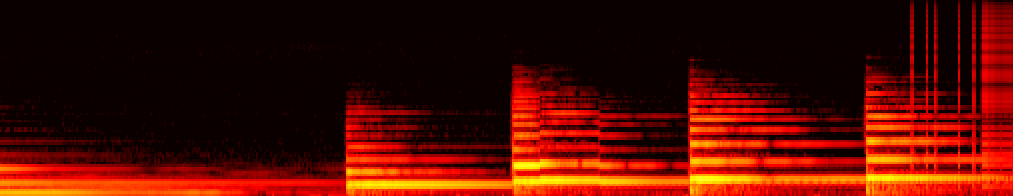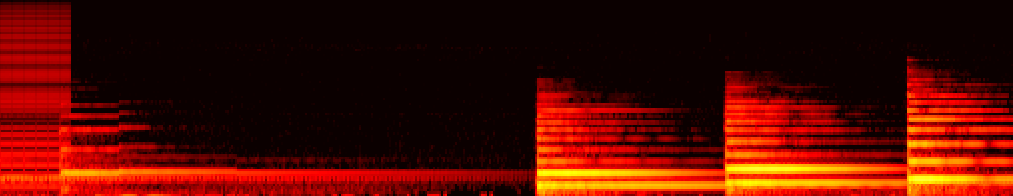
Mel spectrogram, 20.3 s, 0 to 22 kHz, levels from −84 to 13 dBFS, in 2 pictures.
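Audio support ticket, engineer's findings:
Drift correction step, 5.40–6.00 s and again 11.32–12.50 s: sudden speed-up of 5.57% with pitch raised 93.8 cents, roughly a semitone, then release. Likely a clock-sync resampler stepping its rate to rebalance its buffer. Spectrogram shows all partials shifting upward in a block; the waveform looks time-compressed.

GSM signalling bursts, 9.12–9.83 s: galloping dit-dit-dit of short 217 Hz buzzes at around -15 dB relative to the signal. A nearby 2G handset's intermittent radio bursts are rectified in the analogue path. Spectrogram shows clustered vertical striping across many harmonics; the waveform shows grouped spiky packets.

GSM phone buzz, 9.83–10.84 s: steady raspy buzz at 217 Hz, about -20 dB relative to the signal, unrelated to the sound. A handset in an active call pulses 217 times a second, and the circuit rectifies it. Spectrogram shows an even comb of 217 Hz harmonics; the waveform shows a regular pulse train.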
